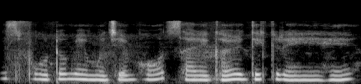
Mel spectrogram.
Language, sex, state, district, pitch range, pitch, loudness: Hindi, female, Arunachal Pradesh, Papum Pare, 210-240 Hz, 225 Hz, -16 LUFS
